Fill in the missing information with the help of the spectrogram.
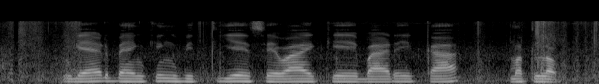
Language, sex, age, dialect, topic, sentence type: Magahi, male, 18-24, Western, banking, question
